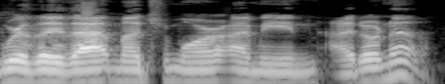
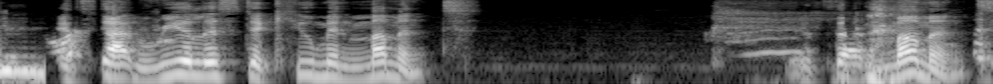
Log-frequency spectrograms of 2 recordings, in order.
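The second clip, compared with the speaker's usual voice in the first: sing-song, up-and-down swinging, put-on Russian accent; 6 semitones higher than usual. Quoting what the player said last week: imitating Tony's accent. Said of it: "But that accent of his".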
